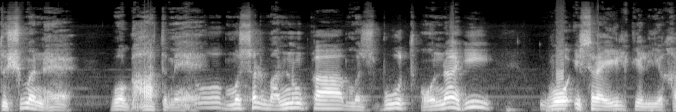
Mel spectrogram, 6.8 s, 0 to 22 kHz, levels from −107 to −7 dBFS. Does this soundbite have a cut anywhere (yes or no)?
yes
